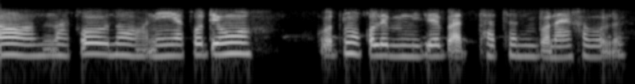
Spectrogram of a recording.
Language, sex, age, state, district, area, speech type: Assamese, female, 30-45, Assam, Dhemaji, rural, conversation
